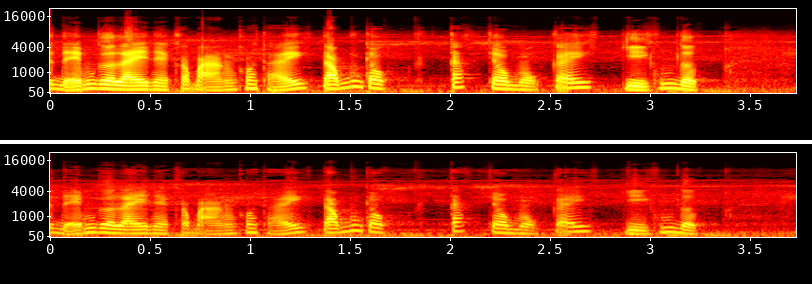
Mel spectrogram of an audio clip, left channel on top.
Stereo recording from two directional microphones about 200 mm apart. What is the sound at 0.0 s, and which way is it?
Speech, 35° left (ahead or behind).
